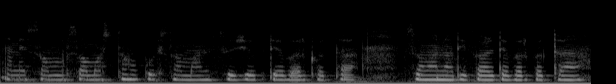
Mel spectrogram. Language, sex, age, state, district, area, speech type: Odia, female, 18-30, Odisha, Balangir, urban, spontaneous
